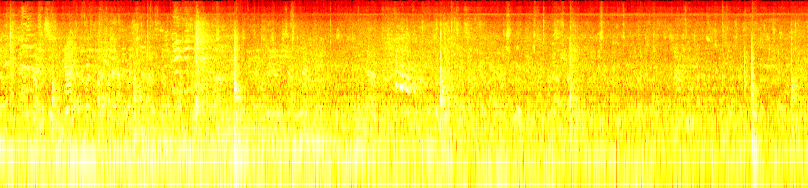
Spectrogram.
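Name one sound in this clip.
Padel rackets hit a ball with sharp pops.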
